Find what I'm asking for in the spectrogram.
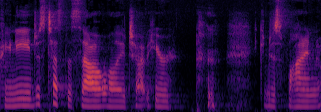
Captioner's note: chuckles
